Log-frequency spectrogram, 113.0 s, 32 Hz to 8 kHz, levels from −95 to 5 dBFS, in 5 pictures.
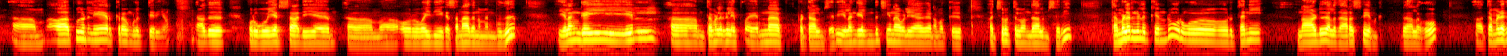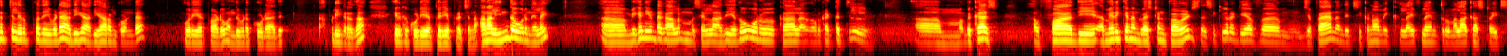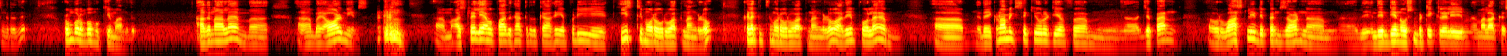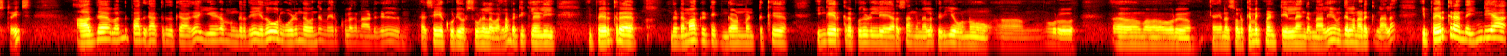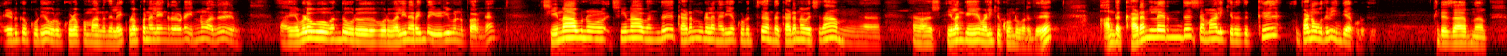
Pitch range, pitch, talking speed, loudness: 125-170 Hz, 140 Hz, 95 wpm, -20 LUFS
